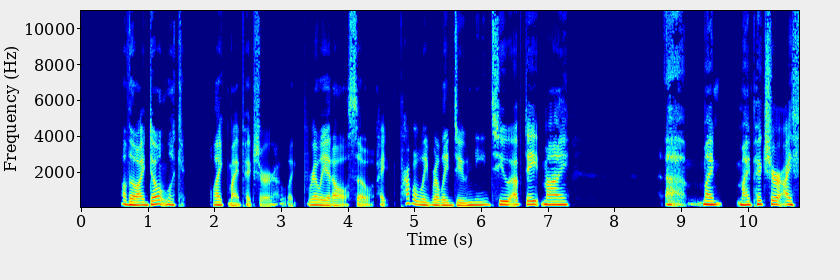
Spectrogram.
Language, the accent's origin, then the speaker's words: English; Indianapolis, Indiana, United States; The only thing is I am from Indianapolis.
